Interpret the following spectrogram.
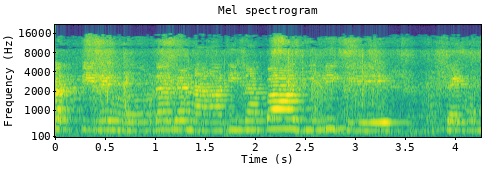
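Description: A young girl singing solo without accompaniment, holding long notes that step from pitch to pitch.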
